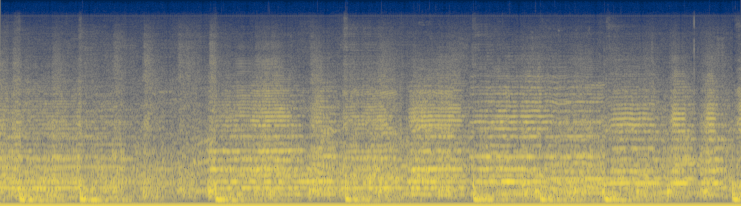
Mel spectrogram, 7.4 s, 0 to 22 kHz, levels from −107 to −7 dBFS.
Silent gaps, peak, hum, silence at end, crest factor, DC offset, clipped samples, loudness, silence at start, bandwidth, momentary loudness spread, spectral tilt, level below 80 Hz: none; -4 dBFS; none; 0 s; 14 dB; 9%; under 0.1%; -18 LUFS; 0 s; 14 kHz; 6 LU; -6.5 dB/octave; -46 dBFS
